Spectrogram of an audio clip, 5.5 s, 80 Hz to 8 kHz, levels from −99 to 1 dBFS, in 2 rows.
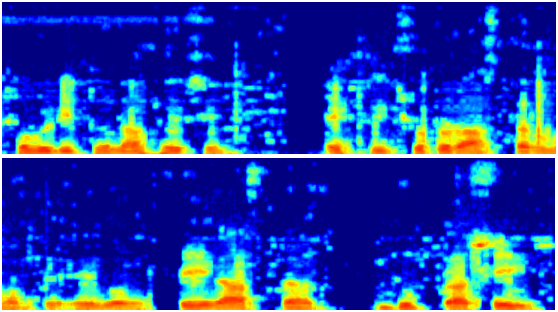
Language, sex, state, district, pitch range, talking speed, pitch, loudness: Bengali, male, West Bengal, Jhargram, 120-140 Hz, 140 wpm, 130 Hz, -20 LUFS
